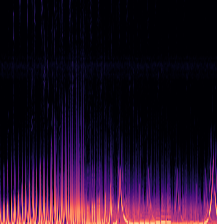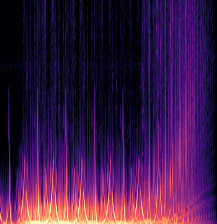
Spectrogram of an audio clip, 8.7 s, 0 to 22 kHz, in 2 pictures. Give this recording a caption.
Sound effects > Experimental
Analog Bass, Sweeps, and FX-068
analogue, synth, scifi, korg, effect, sweep, vintage, oneshot, sample, pad, weird, robotic, retro, robot, bass, analog, mechanical, sfx, complex, bassy, snythesizer, fx, dark, electronic, machine, trippy, alien, sci-fi, electro, basses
